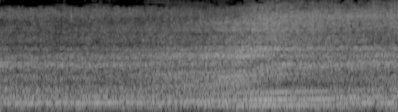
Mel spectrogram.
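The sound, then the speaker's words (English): Loud, steady roar of race car engines running together on a restart under the green flag at Talladega, a dense mechanical drone with a slight swell in the middle and no voices. “We're gonna go back under the green flag.”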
